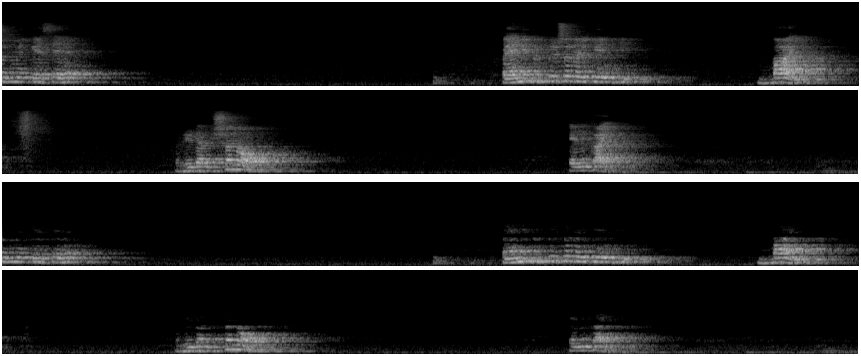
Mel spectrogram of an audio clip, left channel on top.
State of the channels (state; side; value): normal; both; correlation 0.08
